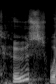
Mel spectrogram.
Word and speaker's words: Hus: Same thing with Jan Hus, which I guess is pronounced Hoos, which rhymes with goose.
